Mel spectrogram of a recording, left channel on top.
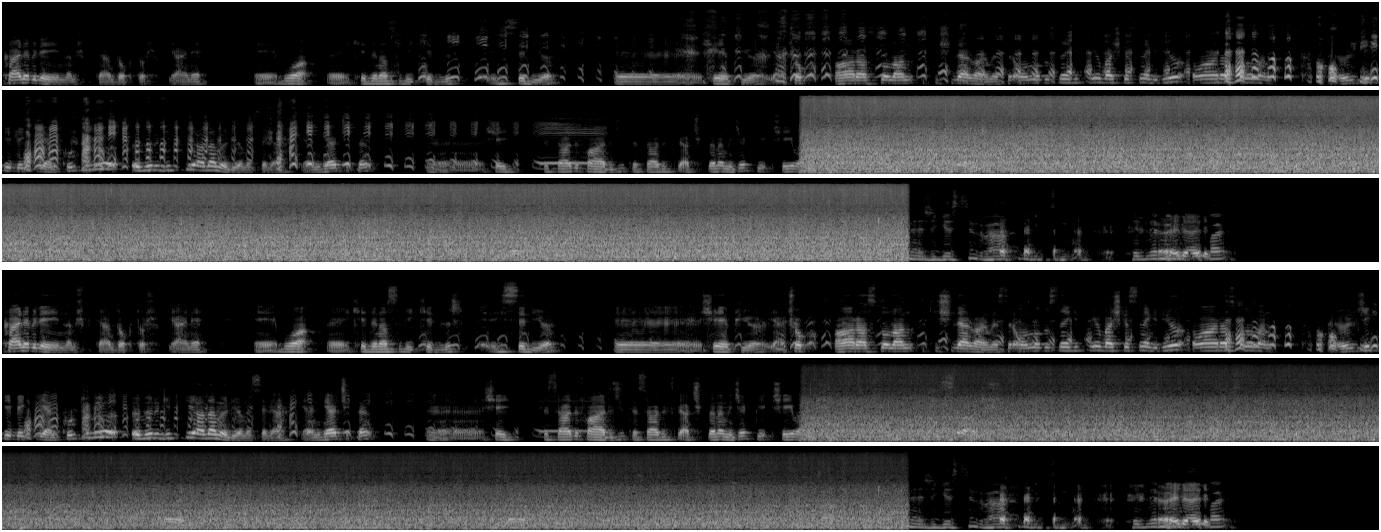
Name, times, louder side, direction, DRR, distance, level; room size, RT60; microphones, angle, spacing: voice 1, 0.0-2.0 2.5-5.6 6.1-12.7 13.3-17.5 18.0-18.9 19.2-22.1 22.9-23.8 29.1-29.6 32.6-32.9 35.7-36.1 37.5-37.8 38.3-38.7 39.1-39.6, right 3 dB, 40° right, 0.7 m, -33 dB
Laughter, 3.9-4.0 4.2-6.5 6.8-19.8, left 6 dB, 80° left, 0.6 m, -36 dB
sound 1, 21.7-36.6, left 6 dB, 35° left, 0.4 m, -25 dB
voice 2, 24.1-28.4 29.0-31.7 32.3-35.0 35.4-37.9 38.2-38.4 38.8-39.8, equal, 10° left, 6.7 m, -42 dB
head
